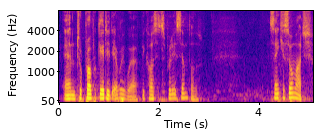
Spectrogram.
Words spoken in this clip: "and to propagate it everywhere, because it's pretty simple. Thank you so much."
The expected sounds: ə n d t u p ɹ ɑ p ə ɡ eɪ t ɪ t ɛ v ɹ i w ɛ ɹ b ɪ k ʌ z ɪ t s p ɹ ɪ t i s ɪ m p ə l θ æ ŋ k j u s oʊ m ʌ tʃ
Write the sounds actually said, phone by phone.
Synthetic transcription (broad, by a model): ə n t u p ɹ ɑ p ə ɡ eɪ t ɪ t ɛ v ɹ i w ɛ ɹ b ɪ k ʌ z ɪ t s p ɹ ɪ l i s ɪ m p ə l θ æ ŋ k j u s oʊ m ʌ tʃ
